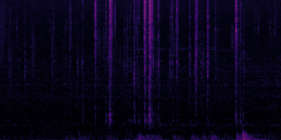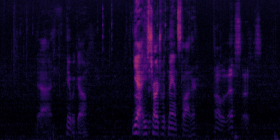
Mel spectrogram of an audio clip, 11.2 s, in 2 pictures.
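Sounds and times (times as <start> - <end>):
typing on a computer keyboard: 1.4 - 5.0
speech: 7.0 - 7.5, 8.3 - 10.9.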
